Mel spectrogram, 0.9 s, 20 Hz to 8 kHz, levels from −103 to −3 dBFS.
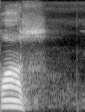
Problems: none marked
